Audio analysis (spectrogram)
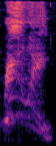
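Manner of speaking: high excited shriek of disbelief; thrilled squeal. Retold or imitated. Prostitute thrilled at the film offer, shrieking high. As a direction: play her as overjoyed, squealing.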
